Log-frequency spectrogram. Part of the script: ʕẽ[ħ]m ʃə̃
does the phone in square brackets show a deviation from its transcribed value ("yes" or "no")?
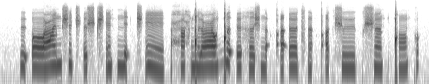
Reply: yes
